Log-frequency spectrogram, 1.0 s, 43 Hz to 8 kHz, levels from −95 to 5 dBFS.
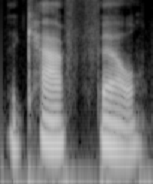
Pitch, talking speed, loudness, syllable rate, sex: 125 Hz, 175 wpm, -20 LUFS, 3.1 syllables/s, female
